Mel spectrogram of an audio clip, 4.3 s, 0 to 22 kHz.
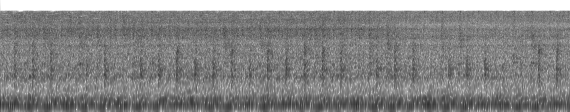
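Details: Honda LS with VTEC conversion, steady sharp deep knock about 2.5 beats per second at idle; owner suspects rod knock, unconfirmed.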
